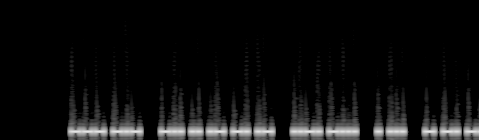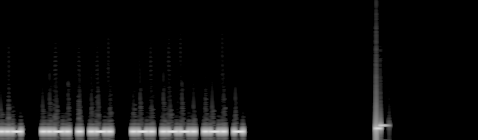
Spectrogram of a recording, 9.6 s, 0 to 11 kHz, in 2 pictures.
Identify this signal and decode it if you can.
Morse code, heard as a keyed tone, about 40 wpm, 700 Hz. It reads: OK DIANA FB ES TNX FER RPRT
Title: Practice QSO - Exchange 2 - Info - 40wpm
